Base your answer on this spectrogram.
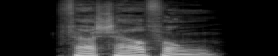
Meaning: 1. tightening, intensification 2. Holtzmann's law: a sound change whereby Proto-Germanic *jj became ddj in Gothic and ggj in Old Norse, while *ww became ggw in both Gothic and Old Norse
- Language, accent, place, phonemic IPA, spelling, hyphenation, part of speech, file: German, Germany, Berlin, /fɛʁˈʃɛʁfʊŋ/, Verschärfung, Ver‧schär‧fung, noun, De-Verschärfung.ogg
